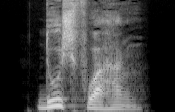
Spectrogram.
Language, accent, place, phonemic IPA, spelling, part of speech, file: German, Germany, Berlin, /ˈduːʃfoːɐ̯haŋ/, Duschvorhang, noun, De-Duschvorhang.ogg
- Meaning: shower curtain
